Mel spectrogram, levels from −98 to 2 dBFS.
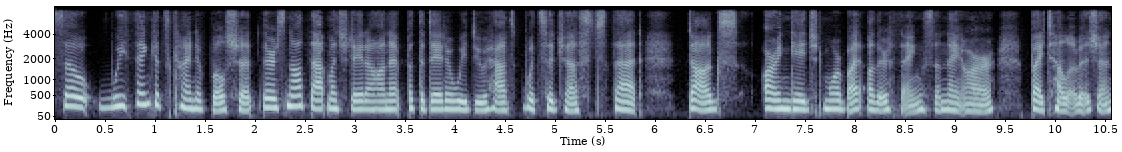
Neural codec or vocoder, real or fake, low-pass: codec, 16 kHz in and 24 kHz out, 1 kbps, XY-Tokenizer; fake; 7.2 kHz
